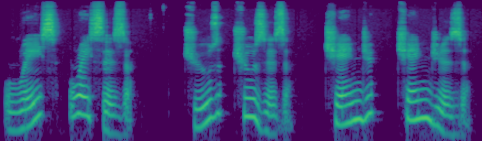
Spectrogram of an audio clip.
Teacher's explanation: entonces la S final se pronuncia como is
